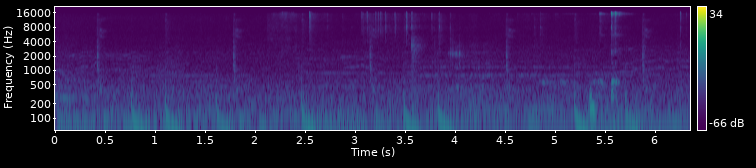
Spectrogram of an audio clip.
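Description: Faint, irregular light clicks of pearl beads knocking together as they are picked up and threaded onto fishing line, with a few slightly louder clicks in the second half.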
